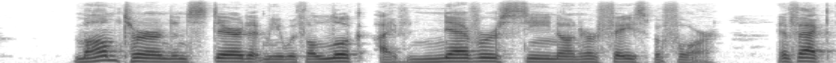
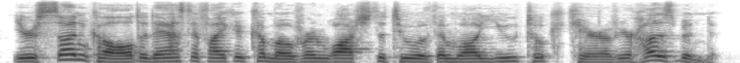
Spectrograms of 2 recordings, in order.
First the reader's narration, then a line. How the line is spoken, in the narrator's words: answered Dr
